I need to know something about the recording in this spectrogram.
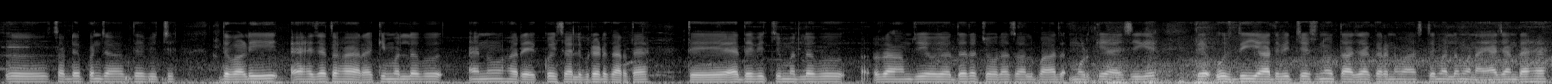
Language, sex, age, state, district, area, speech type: Punjabi, male, 18-30, Punjab, Shaheed Bhagat Singh Nagar, urban, spontaneous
